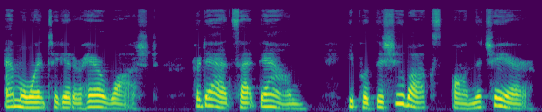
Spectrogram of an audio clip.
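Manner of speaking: ordinary delivery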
